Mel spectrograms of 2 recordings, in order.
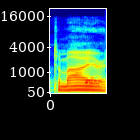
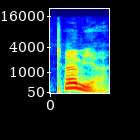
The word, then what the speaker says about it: Tamiya: It's not called Tamiya, Tamaya. It's Tamiya. It's what I was told that it's how it's said, even over in Japan.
